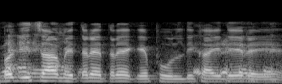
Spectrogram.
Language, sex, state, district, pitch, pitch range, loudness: Hindi, male, Haryana, Charkhi Dadri, 140 Hz, 130-155 Hz, -17 LUFS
